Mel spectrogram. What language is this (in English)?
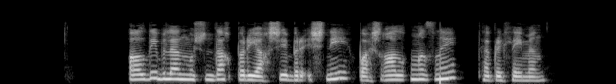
Uyghur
